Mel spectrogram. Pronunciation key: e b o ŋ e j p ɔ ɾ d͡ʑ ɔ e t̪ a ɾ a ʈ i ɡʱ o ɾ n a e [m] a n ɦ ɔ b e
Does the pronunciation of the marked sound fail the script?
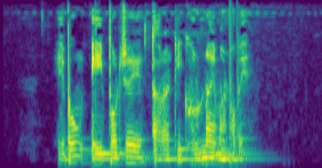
no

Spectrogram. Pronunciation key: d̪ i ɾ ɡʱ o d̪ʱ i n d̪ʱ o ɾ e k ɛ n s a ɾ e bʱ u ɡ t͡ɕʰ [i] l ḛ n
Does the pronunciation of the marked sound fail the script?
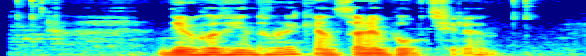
no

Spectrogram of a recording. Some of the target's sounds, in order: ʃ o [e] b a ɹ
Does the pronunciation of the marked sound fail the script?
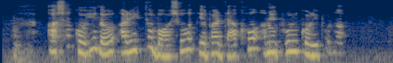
no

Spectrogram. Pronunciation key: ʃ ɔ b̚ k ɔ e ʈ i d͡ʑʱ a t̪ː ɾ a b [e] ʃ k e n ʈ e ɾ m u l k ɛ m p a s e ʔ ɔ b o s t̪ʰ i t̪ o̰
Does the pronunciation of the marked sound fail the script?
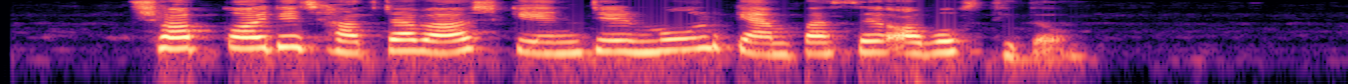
yes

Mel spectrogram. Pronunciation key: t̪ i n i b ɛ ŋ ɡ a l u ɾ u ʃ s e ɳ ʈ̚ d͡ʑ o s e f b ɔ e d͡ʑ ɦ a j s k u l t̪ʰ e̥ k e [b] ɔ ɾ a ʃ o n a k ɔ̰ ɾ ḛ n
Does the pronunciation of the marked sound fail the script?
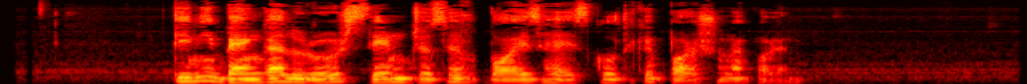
yes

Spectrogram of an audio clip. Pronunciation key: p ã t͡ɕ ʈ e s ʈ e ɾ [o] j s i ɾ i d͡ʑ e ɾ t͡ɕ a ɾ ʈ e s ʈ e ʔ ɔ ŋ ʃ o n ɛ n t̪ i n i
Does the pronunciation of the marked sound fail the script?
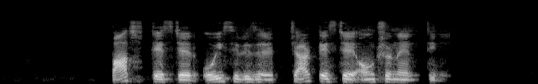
no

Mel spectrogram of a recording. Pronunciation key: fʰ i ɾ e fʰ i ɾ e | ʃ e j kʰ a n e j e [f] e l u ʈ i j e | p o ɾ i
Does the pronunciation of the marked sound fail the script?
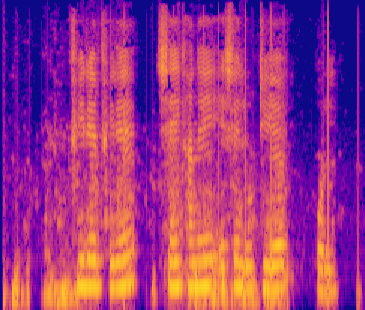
yes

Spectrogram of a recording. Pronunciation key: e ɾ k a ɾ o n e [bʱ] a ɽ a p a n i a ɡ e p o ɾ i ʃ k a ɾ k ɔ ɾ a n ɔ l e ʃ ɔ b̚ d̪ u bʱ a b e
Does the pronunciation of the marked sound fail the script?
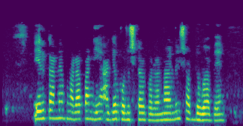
no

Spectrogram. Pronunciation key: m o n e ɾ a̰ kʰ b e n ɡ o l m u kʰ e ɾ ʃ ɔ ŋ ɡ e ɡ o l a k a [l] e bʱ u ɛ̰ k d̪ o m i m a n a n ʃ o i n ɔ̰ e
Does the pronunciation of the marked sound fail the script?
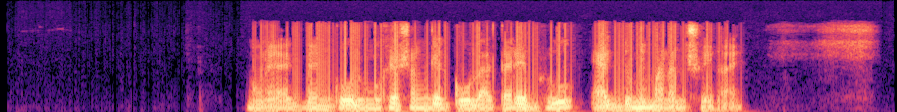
yes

